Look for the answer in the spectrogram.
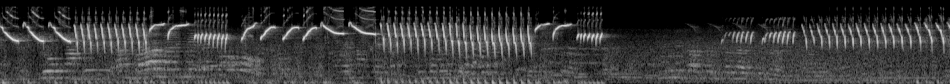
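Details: Canary giving a 'ngejos' song fill used to tutor contest birds: quick descending whistled notes alternate with dense buzzing trills, a short pause near the middle, then the rapid trilling resumes.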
